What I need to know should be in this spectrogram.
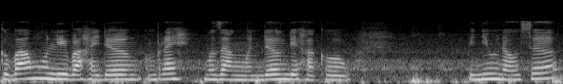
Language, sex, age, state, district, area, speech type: Bodo, female, 30-45, Assam, Chirang, rural, spontaneous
